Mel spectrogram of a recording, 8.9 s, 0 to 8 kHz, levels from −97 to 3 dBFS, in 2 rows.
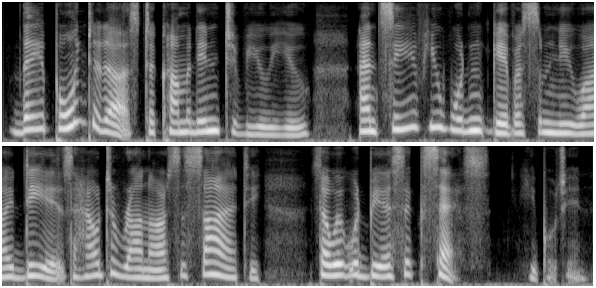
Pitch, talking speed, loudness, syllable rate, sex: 220 Hz, 215 wpm, -17 LUFS, 5.1 syllables/s, female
